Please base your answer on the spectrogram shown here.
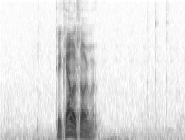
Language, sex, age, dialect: Faroese, male, 61+, Suðuroy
